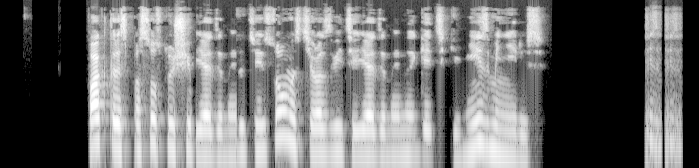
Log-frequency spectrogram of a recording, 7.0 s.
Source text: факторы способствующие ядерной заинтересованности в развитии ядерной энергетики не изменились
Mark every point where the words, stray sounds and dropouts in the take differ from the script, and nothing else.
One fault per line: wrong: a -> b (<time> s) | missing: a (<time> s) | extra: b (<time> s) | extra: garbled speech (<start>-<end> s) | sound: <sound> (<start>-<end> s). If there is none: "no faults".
sound: laugh (6.4-6.8 s)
